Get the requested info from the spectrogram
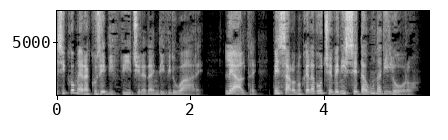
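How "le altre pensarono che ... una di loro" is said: ordinary delivery, nothing marked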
